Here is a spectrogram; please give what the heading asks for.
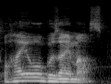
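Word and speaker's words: おはよう: kind of playful but the neutral pronunciation is ohas also notice how the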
